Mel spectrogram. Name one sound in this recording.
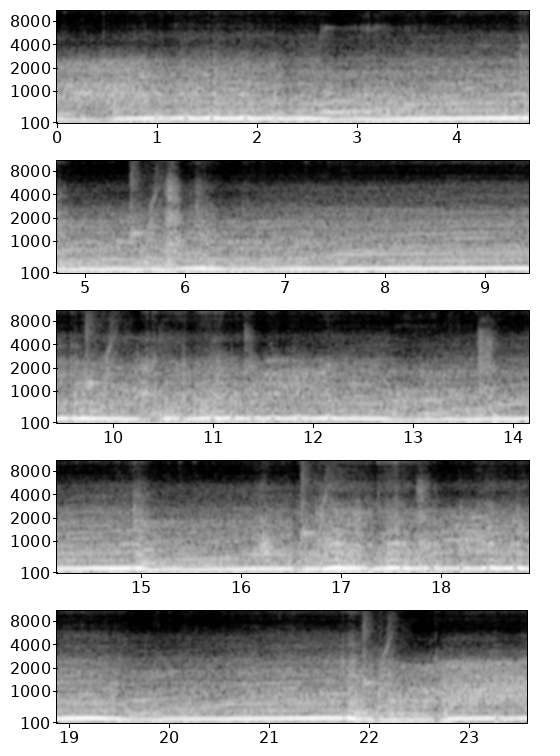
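Tyres screech as a car drifts around bends.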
